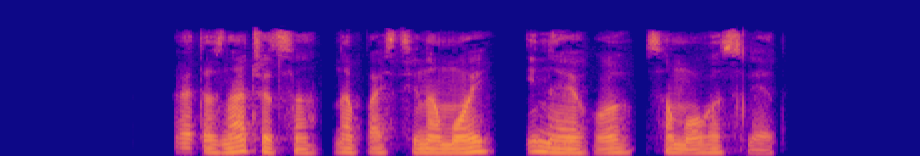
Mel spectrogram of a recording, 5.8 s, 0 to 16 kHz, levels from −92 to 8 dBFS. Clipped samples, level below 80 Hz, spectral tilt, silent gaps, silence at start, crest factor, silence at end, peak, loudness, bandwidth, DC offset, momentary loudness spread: under 0.1%; -42 dBFS; -5 dB/octave; 2.01-2.07 s, 3.11-3.27 s, 3.97-4.03 s; 1.1 s; 22 dB; 0.9 s; -2 dBFS; -22 LUFS; 8.2 kHz; under 0.1%; 9 LU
